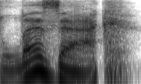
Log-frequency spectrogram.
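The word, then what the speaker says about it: Lezak: Apparently, it's pronounced Lesac, at least according to Wikipedia. So, it's Jason Leesac Gellof.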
